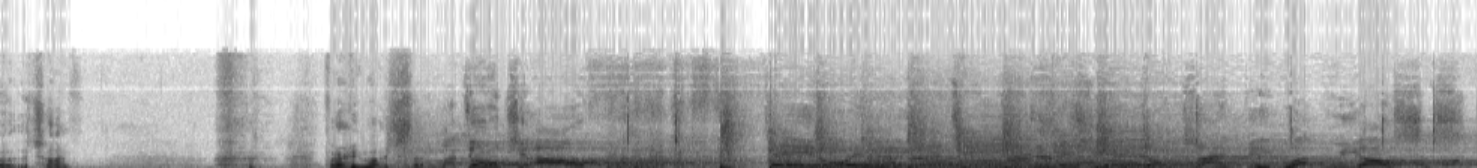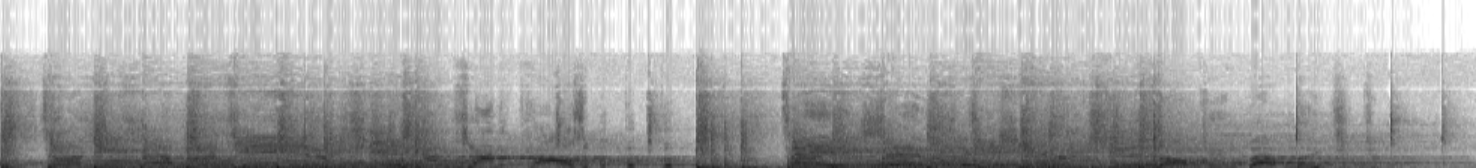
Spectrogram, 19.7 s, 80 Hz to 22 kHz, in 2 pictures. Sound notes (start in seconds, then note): 2.9 laughs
